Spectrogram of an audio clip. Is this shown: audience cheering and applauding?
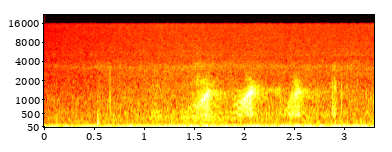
no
